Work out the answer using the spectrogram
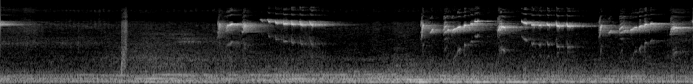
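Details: Singing kolibri wulung sunbird used as lure: after a quiet start with a single click, high thin trills and sharp rising chips come in quick repeated bursts, over a murmuring low background hum.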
